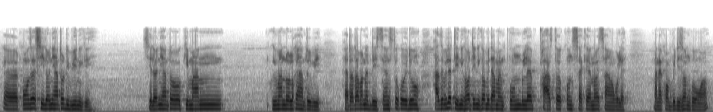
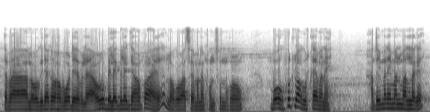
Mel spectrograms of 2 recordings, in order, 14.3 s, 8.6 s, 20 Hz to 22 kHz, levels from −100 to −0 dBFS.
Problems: background sounds at intervals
